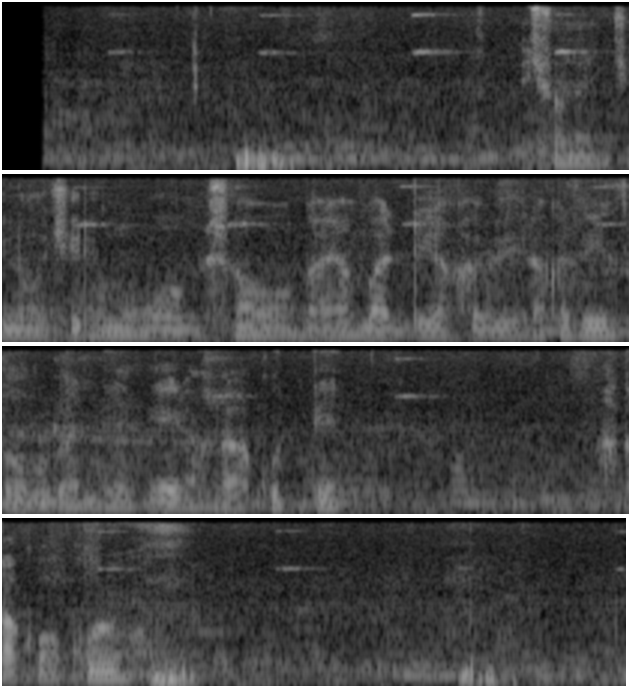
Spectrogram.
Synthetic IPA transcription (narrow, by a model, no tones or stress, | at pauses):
e̞ci̥fonocino̞ciɾimuomusawo̞ŋɡaːjaːmbadːe̞aɾakaziːzoːβulwadːeːɾaŋɡaːkudːe̞ | akakʰo̞ːkʰo̞lo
